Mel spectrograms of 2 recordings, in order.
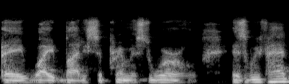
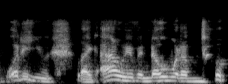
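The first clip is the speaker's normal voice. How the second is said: high, laughing, flustered denial; flustered laughing protest; 8 semitones higher, 3 dB louder, faster than usual. Retold or imitated. Telling his wife he doesn't know what he's doing, flustered laughing denial. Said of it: "I'm like".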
